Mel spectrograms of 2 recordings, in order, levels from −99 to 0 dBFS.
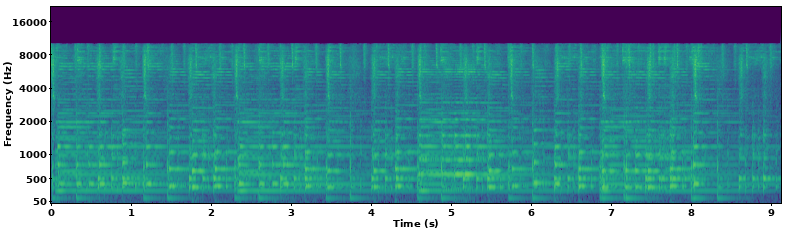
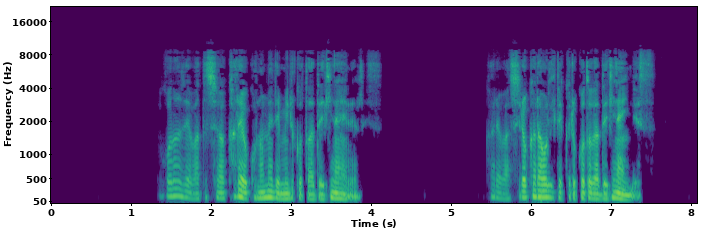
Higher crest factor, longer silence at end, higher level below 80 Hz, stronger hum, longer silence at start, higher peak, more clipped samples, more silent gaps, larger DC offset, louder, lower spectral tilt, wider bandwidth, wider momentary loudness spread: about the same, 20 dB vs 22 dB; second, 0 s vs 0.55 s; second, -68 dBFS vs -52 dBFS; neither; second, 0 s vs 1.4 s; about the same, -6 dBFS vs -6 dBFS; neither; second, none vs 4.15-5.41 s; neither; about the same, -25 LUFS vs -26 LUFS; second, -0.5 dB/octave vs -5.5 dB/octave; first, 10.5 kHz vs 9.2 kHz; second, 6 LU vs 14 LU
